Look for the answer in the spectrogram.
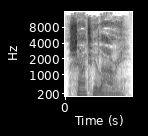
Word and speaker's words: Shanti Lowry: And we're talking about the new series, Bronx SIU, Special Investigative Unit, starring Brian White and Shanti Lowry. Make sure I said her name right. Yes, Shanti Lowry.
